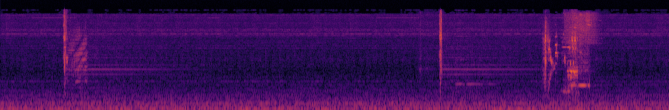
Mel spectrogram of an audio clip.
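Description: Short electronic menu beeps chime.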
